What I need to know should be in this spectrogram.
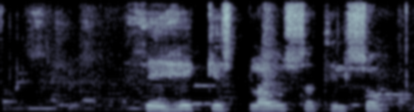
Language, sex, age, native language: Icelandic, female, 10, Icelandic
